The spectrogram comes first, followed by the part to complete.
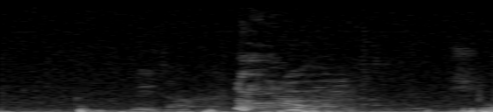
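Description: A person's short vocal sound about a second in, after a faint low thud.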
